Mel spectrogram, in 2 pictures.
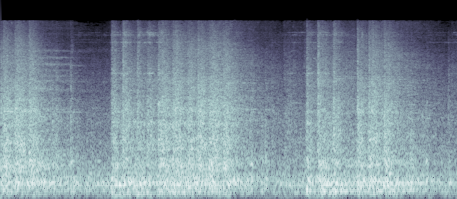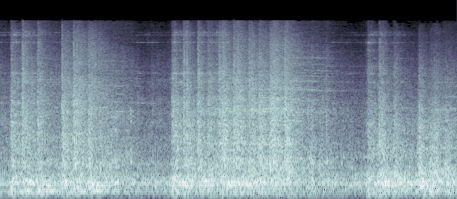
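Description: Norfolk Southern double-stack intermodal train's container well cars rolling past close by: a loud steady rumble of steel wheels on rail. Through it, clusters of rapid clacks come about every second and a half as each set of wheels passes.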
